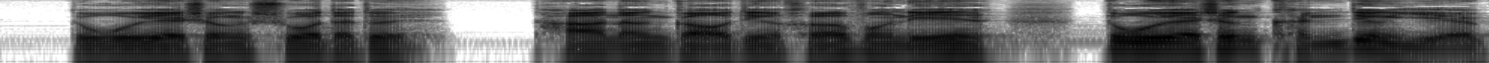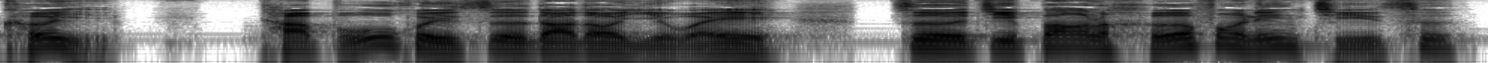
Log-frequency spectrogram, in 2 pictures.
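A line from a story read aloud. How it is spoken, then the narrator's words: Soft sigh. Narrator (Chinese): 沈梦生不禁轻叹口气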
